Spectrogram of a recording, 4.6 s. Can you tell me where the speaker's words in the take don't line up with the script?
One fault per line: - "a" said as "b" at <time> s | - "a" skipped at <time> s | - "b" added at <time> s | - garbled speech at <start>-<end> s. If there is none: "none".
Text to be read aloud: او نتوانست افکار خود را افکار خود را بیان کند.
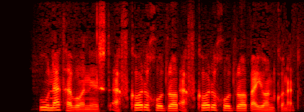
none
